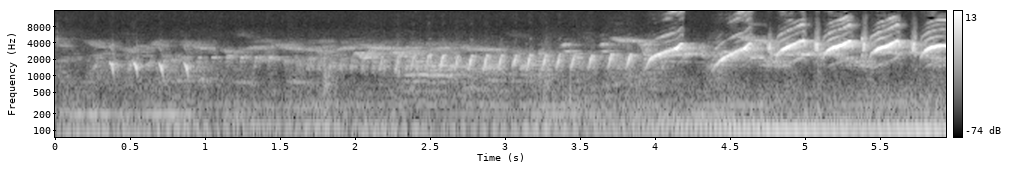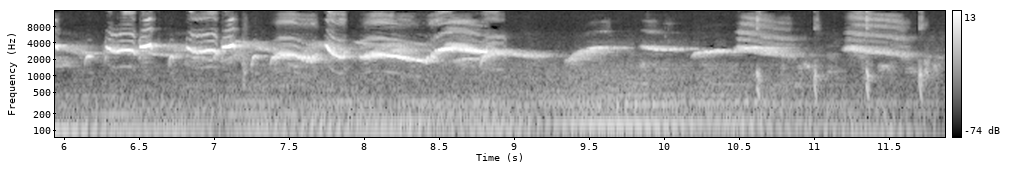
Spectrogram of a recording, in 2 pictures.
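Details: A caged Hwamei of the tam hoàng sort, noted for singing abundantly, starts with soft rapid chattering notes, then bursts into a loud rush of sharp, up-and-down whistled phrases that fade back into scattered clicks.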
